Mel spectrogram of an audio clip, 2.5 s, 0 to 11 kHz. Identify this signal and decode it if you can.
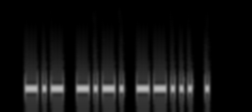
Morse code, heard as a keyed tone, about 28 wpm, 700 Hz. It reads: KC7E
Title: USA Call Signs - 4 Characters - 3x Character Spacing - 28wpm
